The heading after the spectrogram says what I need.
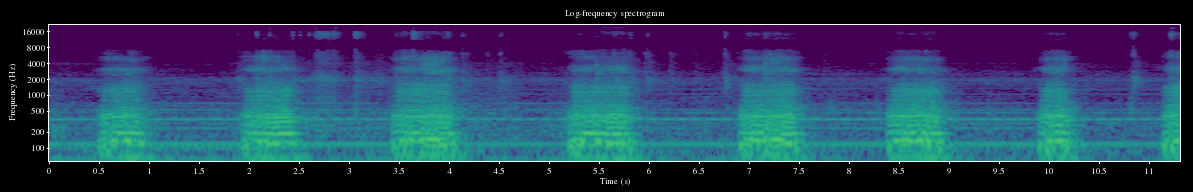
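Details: Snoring Rottweiler dog with snorts, from a pet clip.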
